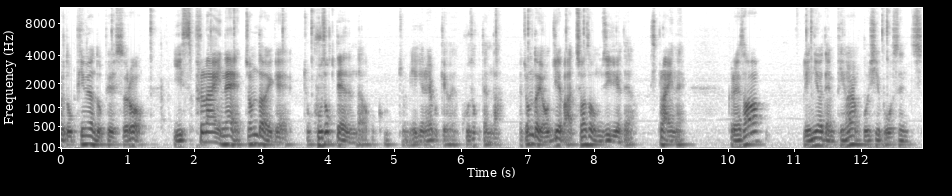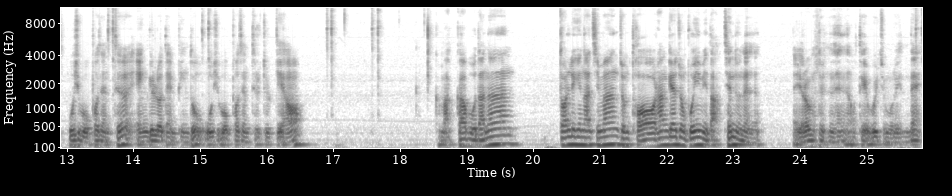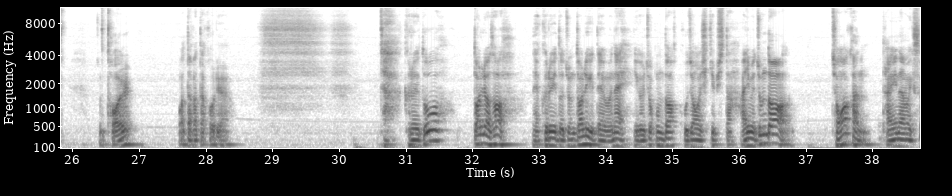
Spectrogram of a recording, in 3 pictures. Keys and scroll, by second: 0.4 ctrl+2, 1.6 Escape, 2.0 ctrl+2, 9.0 Escape, 12.0 5, 14.6 5.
